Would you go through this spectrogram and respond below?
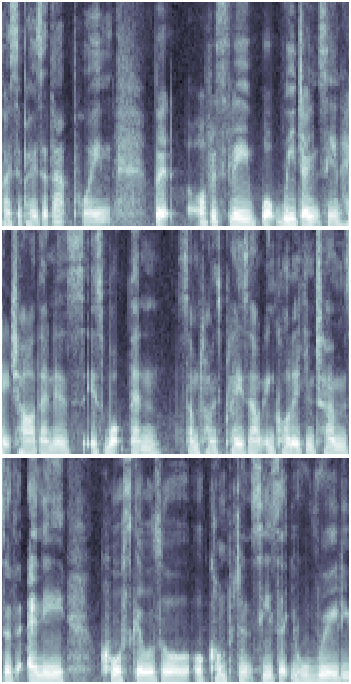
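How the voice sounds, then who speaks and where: A woman's voice: low-pitched, gravelly, a little mellow. A woman hosting a conversational podcast interview, putting questions in a wordy, roundabout way. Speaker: host and recruiter.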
